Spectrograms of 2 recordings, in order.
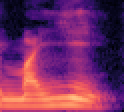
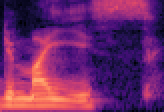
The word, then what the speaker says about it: maïs: So, we don't pronounce the final S of corn, but the final F of oxen will remain, even in the plural.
